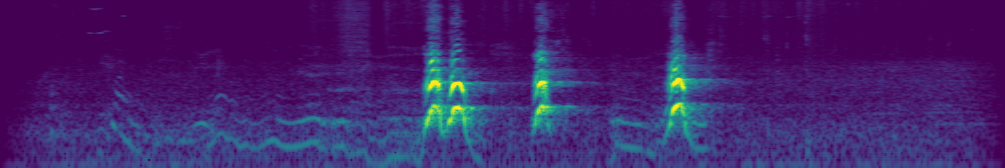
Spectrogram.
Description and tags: Dog Barks
Single dog low growl then sharp barks
Bark, Growl, Animal, Moan, Dog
